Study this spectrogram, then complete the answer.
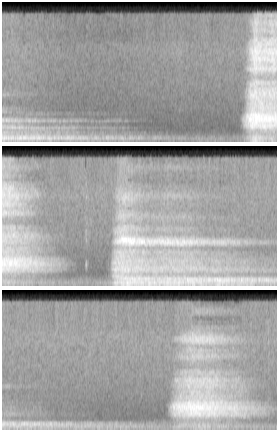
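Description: Deep breaths during a guided breathing exercise, three long breathy exhales or sniffs spaced several seconds apart, close and fairly quiet over a low background hum.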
